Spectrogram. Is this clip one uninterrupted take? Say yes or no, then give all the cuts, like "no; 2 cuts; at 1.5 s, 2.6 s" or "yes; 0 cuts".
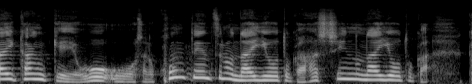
yes; 0 cuts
